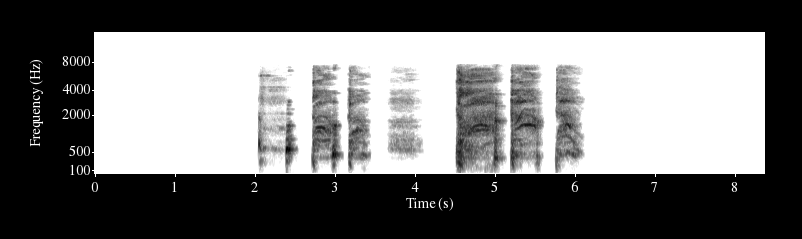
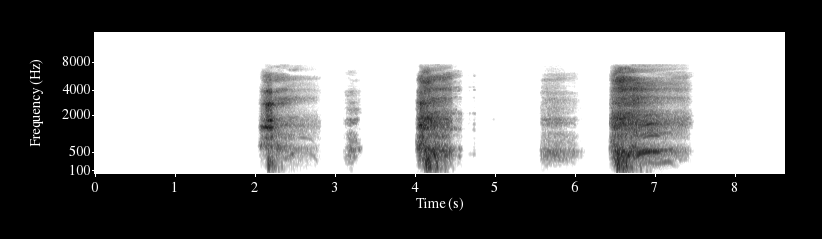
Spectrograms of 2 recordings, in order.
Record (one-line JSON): {"cough_length": "8.4 s", "cough_amplitude": 29639, "cough_signal_mean_std_ratio": 0.37, "exhalation_length": "8.6 s", "exhalation_amplitude": 22565, "exhalation_signal_mean_std_ratio": 0.33, "survey_phase": "alpha (2021-03-01 to 2021-08-12)", "age": "45-64", "gender": "Female", "wearing_mask": "Yes", "symptom_cough_any": true, "symptom_shortness_of_breath": true, "symptom_fatigue": true, "symptom_headache": true, "symptom_onset": "3 days", "smoker_status": "Ex-smoker", "respiratory_condition_asthma": false, "respiratory_condition_other": false, "recruitment_source": "Test and Trace", "submission_delay": "1 day", "covid_test_result": "Positive", "covid_test_method": "RT-qPCR", "covid_ct_value": 18.1, "covid_ct_gene": "ORF1ab gene", "covid_ct_mean": 18.4, "covid_viral_load": "900000 copies/ml", "covid_viral_load_category": "Low viral load (10K-1M copies/ml)"}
